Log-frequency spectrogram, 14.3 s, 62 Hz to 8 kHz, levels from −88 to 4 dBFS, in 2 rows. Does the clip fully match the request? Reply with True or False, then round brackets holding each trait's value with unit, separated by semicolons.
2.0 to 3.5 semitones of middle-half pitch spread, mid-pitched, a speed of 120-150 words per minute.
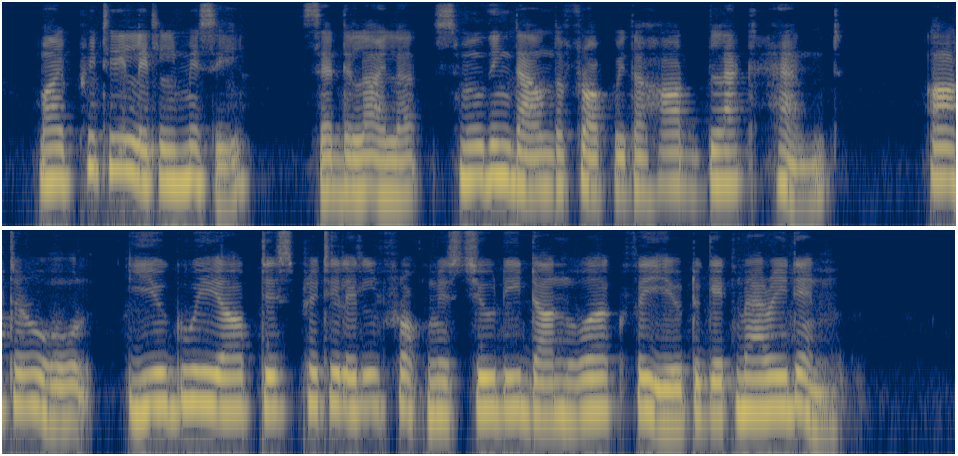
True (2.6 semitones; 160 Hz; 145 wpm)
